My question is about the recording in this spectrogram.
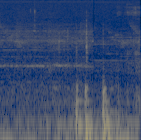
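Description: A few dull knocks and bumps from the camera being handled and moved, over a steady low hum.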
